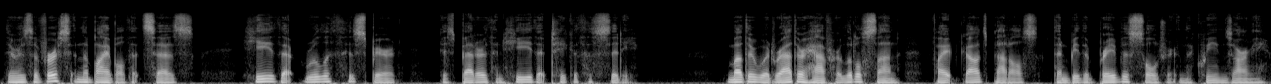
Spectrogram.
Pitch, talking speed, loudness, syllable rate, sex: 95 Hz, 195 wpm, -20 LUFS, 5.3 syllables/s, male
